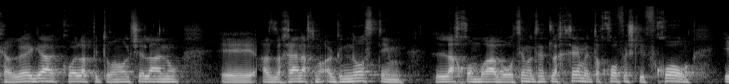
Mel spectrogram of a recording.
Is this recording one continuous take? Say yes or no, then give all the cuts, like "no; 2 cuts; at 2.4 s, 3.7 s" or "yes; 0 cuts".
no; 1 cut; at 2.6 s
